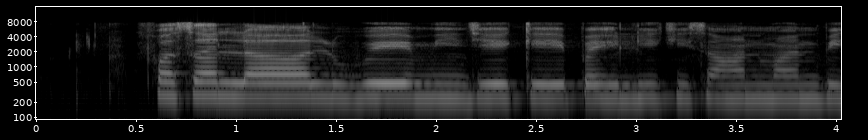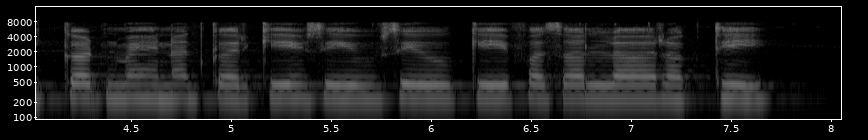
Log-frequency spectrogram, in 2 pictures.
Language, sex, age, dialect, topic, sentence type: Chhattisgarhi, female, 25-30, Western/Budati/Khatahi, agriculture, statement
